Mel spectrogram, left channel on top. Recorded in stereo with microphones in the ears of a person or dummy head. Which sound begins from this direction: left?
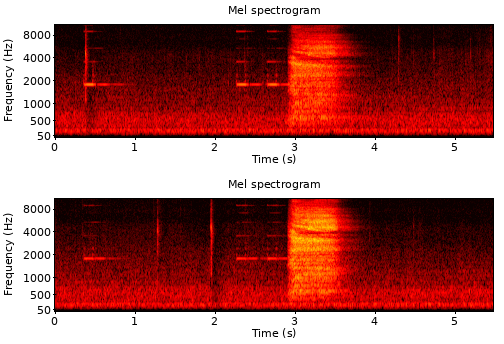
A microwave, at 0.2 s.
